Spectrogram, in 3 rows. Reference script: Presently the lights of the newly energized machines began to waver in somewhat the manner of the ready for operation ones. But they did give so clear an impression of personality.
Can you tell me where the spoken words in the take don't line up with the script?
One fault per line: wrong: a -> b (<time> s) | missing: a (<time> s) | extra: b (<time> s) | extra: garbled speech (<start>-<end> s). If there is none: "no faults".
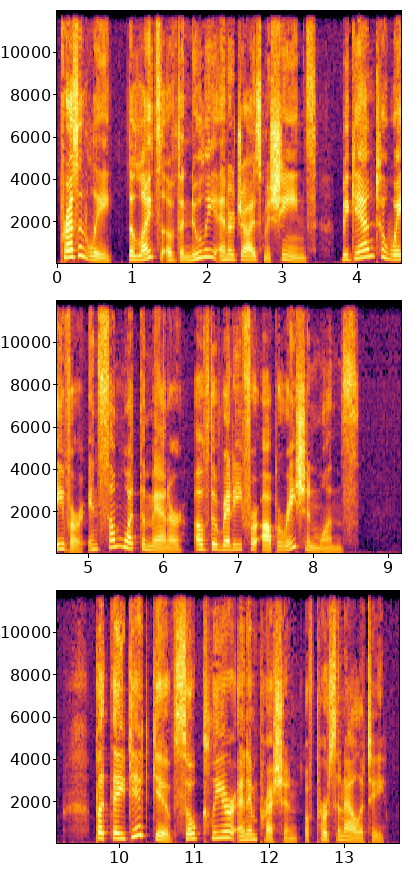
no faults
